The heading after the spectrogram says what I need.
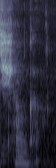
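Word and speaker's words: Śaṅkha: the first one is shangha and means shell in reference to the shell-shaped knot under irish's headrests the actual phonetic pronunciation is shankar and could be spelled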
